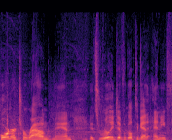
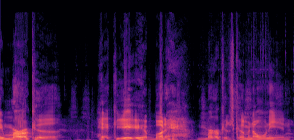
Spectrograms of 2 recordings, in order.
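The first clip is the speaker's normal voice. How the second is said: bad Southern American accent. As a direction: put on a clumsy Southern US accent. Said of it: "Southern American accent ever".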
